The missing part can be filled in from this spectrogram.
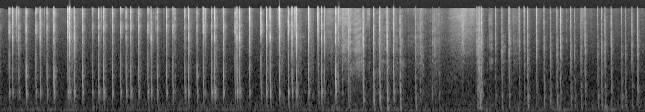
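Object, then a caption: Plastic lotion bottle with flip cap. Long red nails tap the flip cap of a white plastic lotion bottle and scratch along its body. Dozens of quick, crisp, bright clicks come in a steady rapid stream, broken by a few short stretches of dry hissing scratches. The sound is light and close, with almost no low end and no ring after each tap.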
